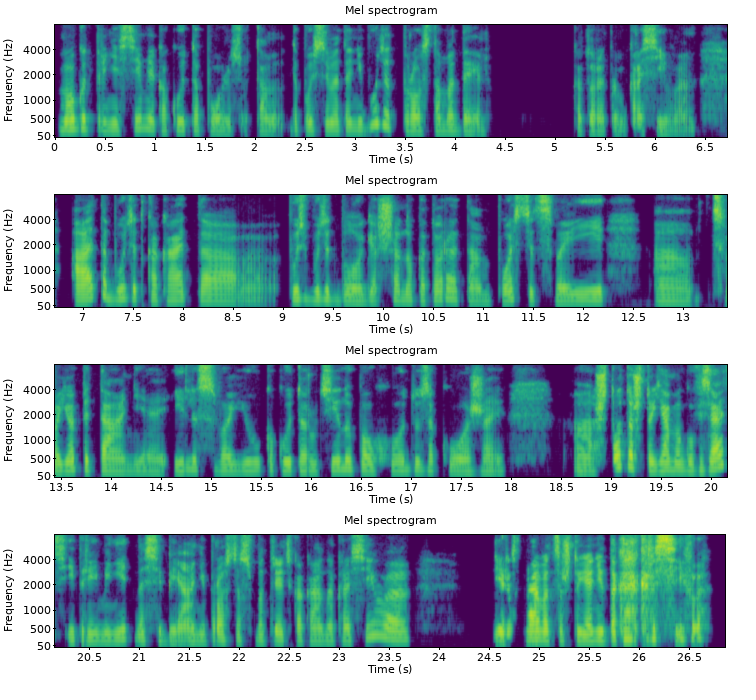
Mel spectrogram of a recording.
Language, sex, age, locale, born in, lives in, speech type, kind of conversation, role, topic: Russian, female, 25-29, ru-RU, Ukraine, United States, conversation, podcast, guest, Как перестать сравнивать себя с «идеальными» образами в интернете?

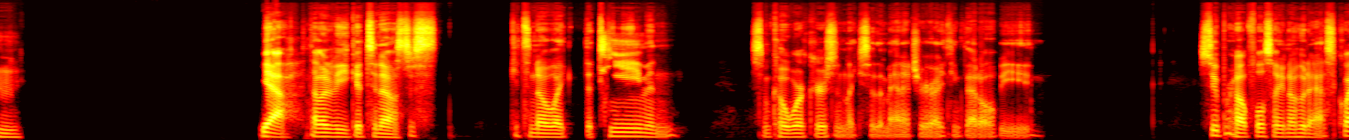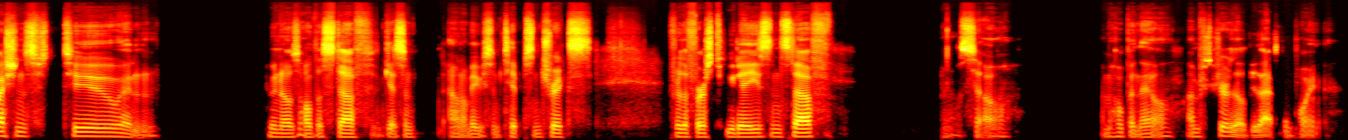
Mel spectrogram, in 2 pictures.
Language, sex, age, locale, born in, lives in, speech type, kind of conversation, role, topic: English, male, 30-34, en-US, United States, United States, conversation, advice, user, How can I manage nerves before starting a new job?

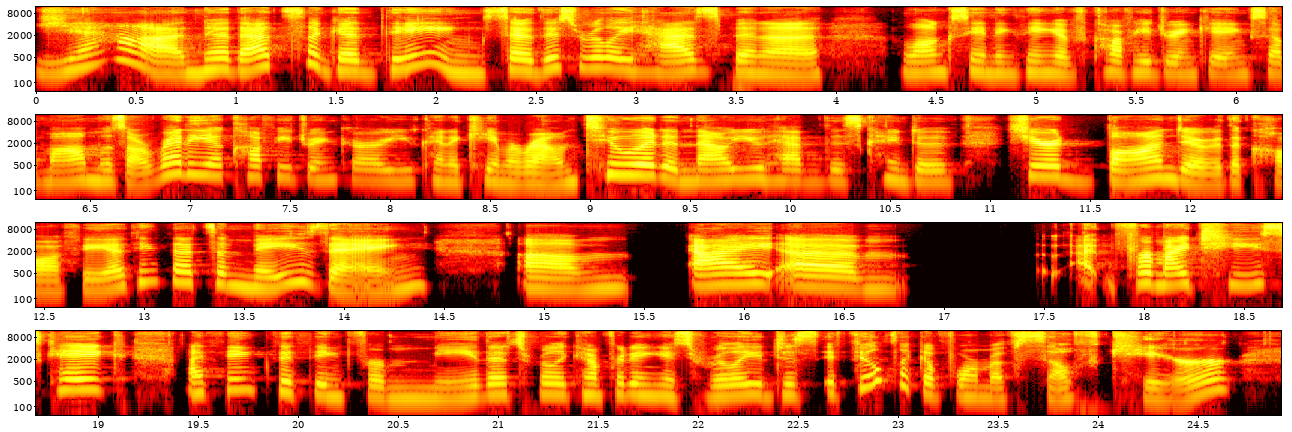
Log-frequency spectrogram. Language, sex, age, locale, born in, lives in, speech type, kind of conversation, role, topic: English, female, 40-44, en-US, United States, United States, conversation, unstructured, none, What is the story behind your favorite weekend ritual, and what makes it meaningful to you?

